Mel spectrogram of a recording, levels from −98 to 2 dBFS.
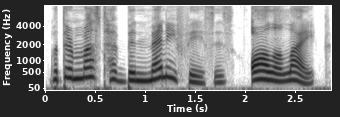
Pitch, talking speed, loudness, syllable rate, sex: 245 Hz, 170 wpm, -16 LUFS, 5.7 syllables/s, female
